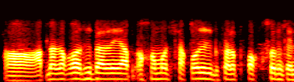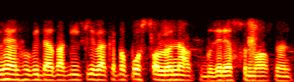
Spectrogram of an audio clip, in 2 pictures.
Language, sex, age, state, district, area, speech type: Assamese, male, 30-45, Assam, Barpeta, rural, conversation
